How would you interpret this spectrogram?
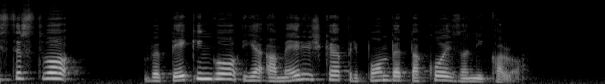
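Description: From start to finish, the speech went through a crude rate conversion: it was resampled by a small ratio, which fits 48 kHz to 44.1 kHz, by simply keeping the nearest sample and dropping the rest, with no filtering. The dropped samples fall in a repeating pattern set by the two rates, leaving shifted, inharmonic copies of the speech, roughly 30 dB below it. The result is a gritty, inharmonic fizz that rides on the louder and brighter parts of the speech.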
